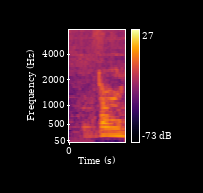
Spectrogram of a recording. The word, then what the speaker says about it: Verne: This is Verne, Verne, if you pronounce it like that.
